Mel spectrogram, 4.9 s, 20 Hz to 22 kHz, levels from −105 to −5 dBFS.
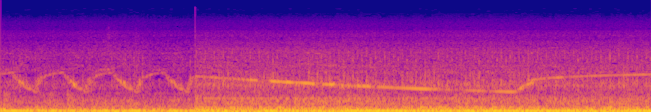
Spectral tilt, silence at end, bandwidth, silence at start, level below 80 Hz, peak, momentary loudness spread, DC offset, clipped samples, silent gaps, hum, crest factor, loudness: -8.5 dB/octave; 0 s; 5 kHz; 0 s; -22 dBFS; -10 dBFS; 3 LU; under 0.1%; under 0.1%; none; none; 8 dB; -23 LUFS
